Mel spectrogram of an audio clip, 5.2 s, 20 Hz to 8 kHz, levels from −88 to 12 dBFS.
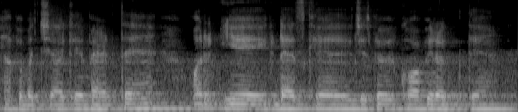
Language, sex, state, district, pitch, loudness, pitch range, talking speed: Hindi, male, Bihar, Araria, 120 Hz, -25 LUFS, 120-125 Hz, 175 wpm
